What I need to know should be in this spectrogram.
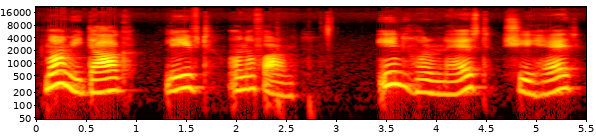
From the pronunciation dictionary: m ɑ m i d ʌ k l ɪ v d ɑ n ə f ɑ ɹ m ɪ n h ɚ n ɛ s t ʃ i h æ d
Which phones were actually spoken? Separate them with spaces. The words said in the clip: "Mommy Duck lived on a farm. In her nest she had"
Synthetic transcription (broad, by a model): m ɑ m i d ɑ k l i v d ɑ n ə f ɑ ɹ m ɪ n h ɚ n ɛ s t ʃ i h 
